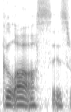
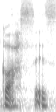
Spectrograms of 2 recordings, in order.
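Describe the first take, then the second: First: It is said in a less northern accent. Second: It is said in a northern accent. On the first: This is how the character says it. "not such a northern accent as mine, so she'd say glasses" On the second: This is how the speaker normally says it. "rather than glasses"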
